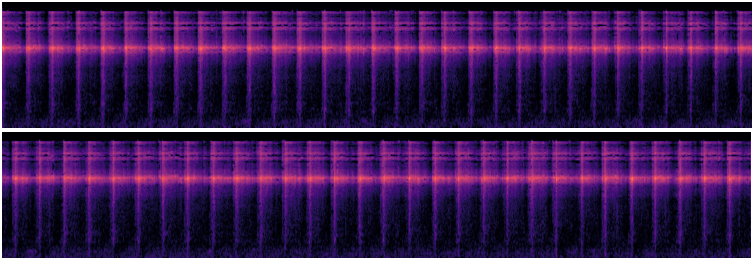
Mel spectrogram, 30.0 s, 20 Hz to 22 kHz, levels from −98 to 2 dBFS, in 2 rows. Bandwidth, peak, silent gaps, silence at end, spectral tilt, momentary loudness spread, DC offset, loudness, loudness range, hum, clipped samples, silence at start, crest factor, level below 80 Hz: 17 kHz; -6 dBFS; none; 0 s; 5.5 dB/octave; 5 LU; under 0.1%; -28 LUFS; 1 LU; none; under 0.1%; 0 s; 26 dB; -86 dBFS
